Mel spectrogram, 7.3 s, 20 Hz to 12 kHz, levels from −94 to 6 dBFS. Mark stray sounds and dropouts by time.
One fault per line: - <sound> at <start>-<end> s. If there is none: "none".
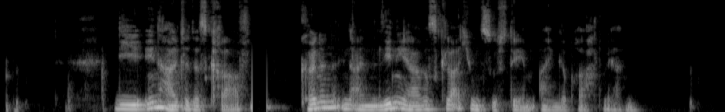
- dropout at 2.5-2.7 s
